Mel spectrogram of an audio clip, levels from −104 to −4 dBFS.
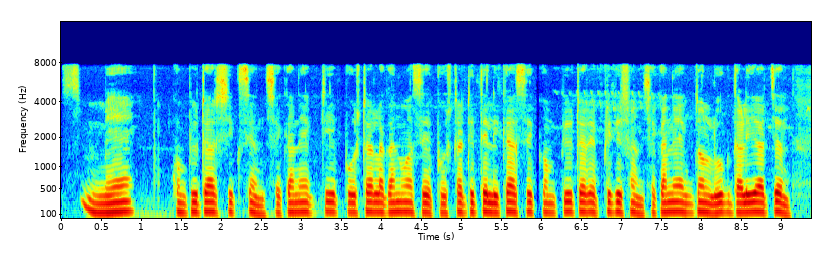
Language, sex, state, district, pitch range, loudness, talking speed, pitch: Bengali, male, Assam, Hailakandi, 125-135 Hz, -16 LUFS, 115 wpm, 135 Hz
